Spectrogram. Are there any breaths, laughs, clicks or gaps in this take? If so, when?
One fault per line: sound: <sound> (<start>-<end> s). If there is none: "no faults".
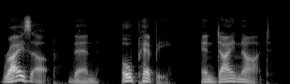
no faults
